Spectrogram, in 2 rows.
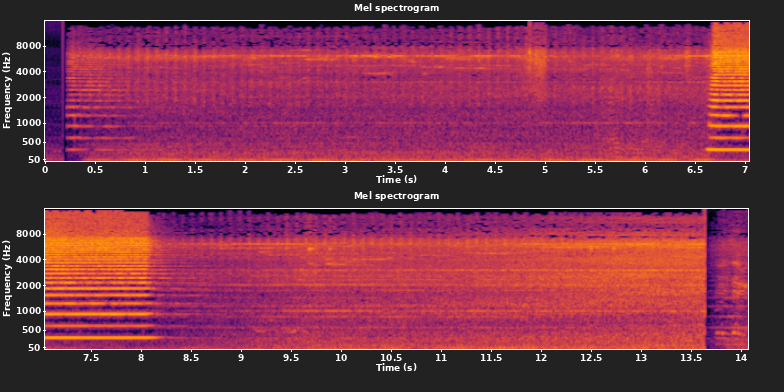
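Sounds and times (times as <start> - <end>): train rumble inside coach: 0.0 - 14.0
train horn blast: 0.2 - 1.2, 6.6 - 8.8.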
